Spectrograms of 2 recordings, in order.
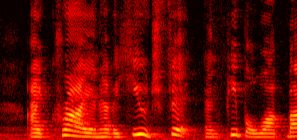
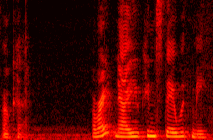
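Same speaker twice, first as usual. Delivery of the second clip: plain reading voice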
